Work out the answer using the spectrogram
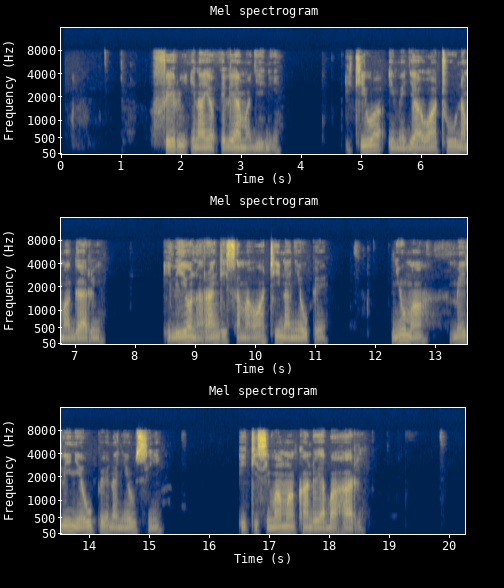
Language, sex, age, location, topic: Swahili, male, 18-24, Mombasa, government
